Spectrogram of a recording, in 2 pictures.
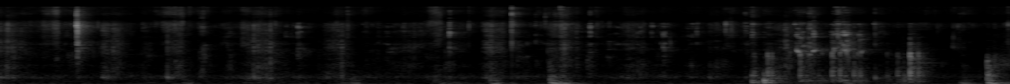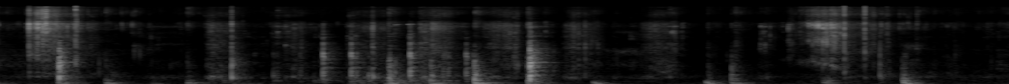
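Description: A person biting and chewing raw bitter gourd (ampalaya), with crisp, crunchy snaps close to the microphone. The chewing is faint at first, grows denser after about five seconds, and the loudest bites come about eight seconds in and near the end.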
